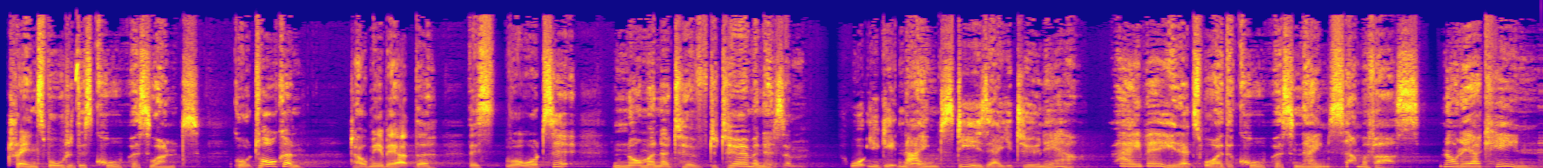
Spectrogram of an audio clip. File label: Female Rail Agent, Female Two, en; Dialog; Warframe; Solaris Venus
